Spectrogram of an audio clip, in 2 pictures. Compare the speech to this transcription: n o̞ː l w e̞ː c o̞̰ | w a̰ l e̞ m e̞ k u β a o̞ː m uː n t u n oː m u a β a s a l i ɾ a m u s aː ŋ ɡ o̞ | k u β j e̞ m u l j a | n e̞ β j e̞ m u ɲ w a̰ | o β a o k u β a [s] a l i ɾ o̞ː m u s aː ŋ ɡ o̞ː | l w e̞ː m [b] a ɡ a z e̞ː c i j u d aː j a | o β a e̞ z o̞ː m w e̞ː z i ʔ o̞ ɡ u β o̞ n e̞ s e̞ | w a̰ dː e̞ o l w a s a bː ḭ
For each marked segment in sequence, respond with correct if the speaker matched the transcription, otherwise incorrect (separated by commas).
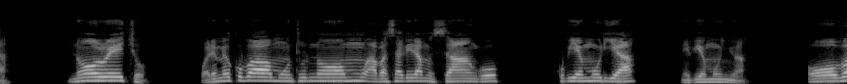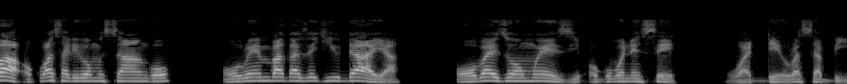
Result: correct, correct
